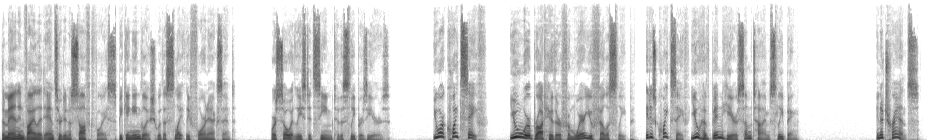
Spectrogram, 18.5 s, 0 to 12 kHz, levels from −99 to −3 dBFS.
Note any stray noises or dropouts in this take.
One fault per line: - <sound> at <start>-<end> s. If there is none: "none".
none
